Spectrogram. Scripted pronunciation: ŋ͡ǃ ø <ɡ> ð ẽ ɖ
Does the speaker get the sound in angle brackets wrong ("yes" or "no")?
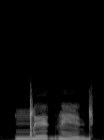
no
